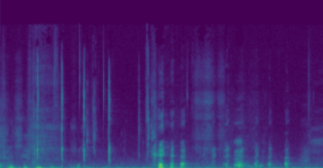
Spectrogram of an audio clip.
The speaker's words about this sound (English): Nathaniel requested a slurp, so let's just give Nathaniel.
